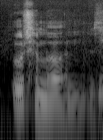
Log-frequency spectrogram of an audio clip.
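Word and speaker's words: Utermohlen: You can, One of the most fascinating case studies you had, I thought, was this guy, chap William Utemoen.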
